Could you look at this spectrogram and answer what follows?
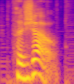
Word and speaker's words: Peugeot: Bo Amerykanie, tak jak Polacy, akcentują drugą sylabę, więc np. powiedzą /pəˈʒoʊ/.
